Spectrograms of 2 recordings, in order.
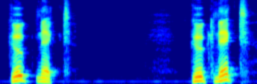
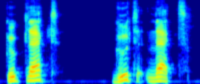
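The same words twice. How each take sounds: First: "Gutnicht" with a German-ish final cht; trying the name. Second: "Gutnecht" with an open e as in necked; corrected vowel. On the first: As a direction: test "Gutnicht" like a German word. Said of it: "Did I say it right?". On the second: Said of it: "Like nicked. Necked". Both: Shown as a demonstration.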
